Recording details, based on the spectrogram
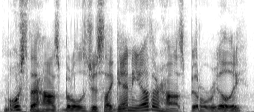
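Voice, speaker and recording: A man's voice: mid-range voice, sing-song, very fast, fairly bright tone. A man voicing a frank, proud, friendly female pony doctor with a folksy way of talking, in a story reading.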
